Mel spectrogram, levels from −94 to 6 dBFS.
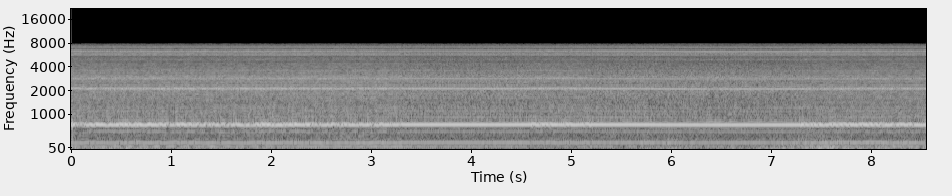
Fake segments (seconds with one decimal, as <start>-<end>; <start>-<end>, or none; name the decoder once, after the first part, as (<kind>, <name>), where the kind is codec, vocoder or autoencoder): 0.0-3.3 (vocoder, Vocos); 4.6-5.2; 7.3-8.6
